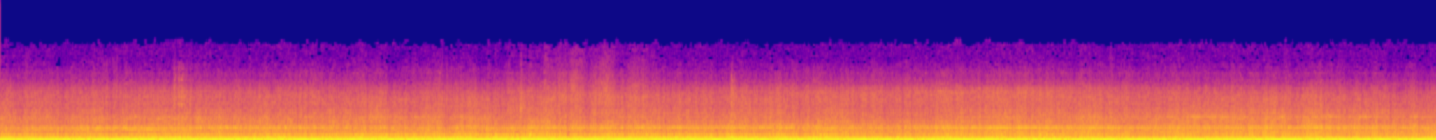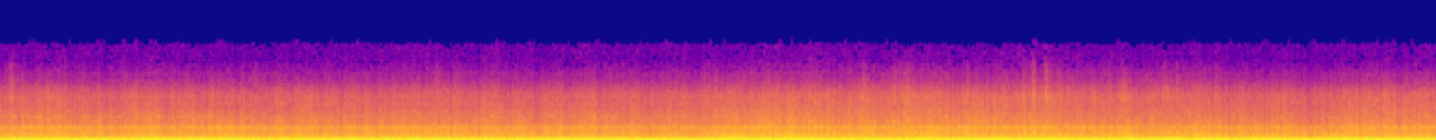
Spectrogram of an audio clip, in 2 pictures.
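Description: Nozomi Shinkansen bullet train running at speed, heard from inside the passenger cabin: a loud, steady, deep rumble with a faint high whine over it.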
